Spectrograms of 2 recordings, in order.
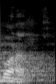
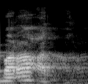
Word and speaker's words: বারাআত: আমরা আমাদের দেশের মধ্যে এই রাতটাকে বলি শবে বরাত। সব শব্দটা হলো ফার্সি, আর বরাত যে বলে উচ্চারণটা আসলে সঠিক না, উচ্চারণ হলো বারাআত। বারাআত শব্দের অর্থ হলো মুক্তি। আমরা বলি শবে বরাত, এই উচ্চারণটা ভুল।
